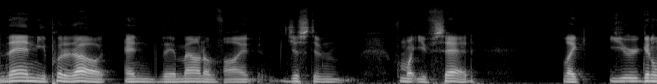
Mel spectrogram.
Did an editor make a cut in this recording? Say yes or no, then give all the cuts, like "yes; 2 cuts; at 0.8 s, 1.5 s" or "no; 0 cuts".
yes; 1 cut; at 2.2 s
